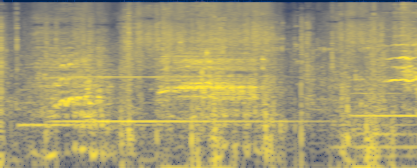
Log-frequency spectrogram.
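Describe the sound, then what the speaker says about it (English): In the Western video game Red Dead Redemption, a horse whinnies loudly, repeating close by, over the quick clip-clop of its hooves, with no talk. "Where you going with that horse?"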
